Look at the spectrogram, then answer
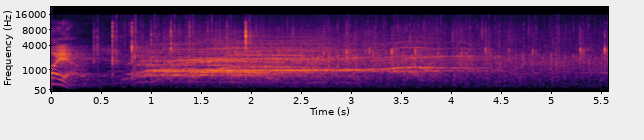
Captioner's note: audience cheers and applauds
